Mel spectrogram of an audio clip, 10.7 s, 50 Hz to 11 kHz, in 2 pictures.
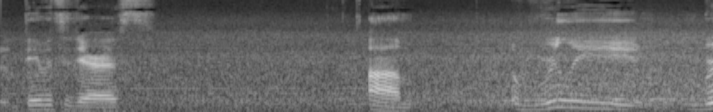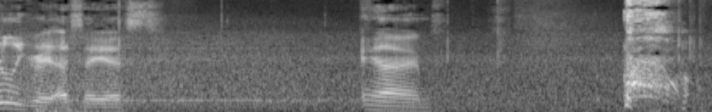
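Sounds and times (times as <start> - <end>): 
speech: 0.2 - 1.2, 2.8 - 3.2, 3.8 - 6.6, 8.0 - 9.2
man coughing: 10.0 - 10.6.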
